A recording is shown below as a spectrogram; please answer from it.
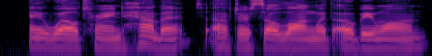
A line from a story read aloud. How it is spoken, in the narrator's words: he says dryly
